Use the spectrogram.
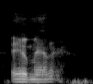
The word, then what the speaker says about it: Ayomanor: And Ayomanor, I always say his name wrong. Help me out here. Ayomanor.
